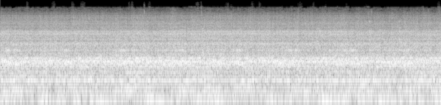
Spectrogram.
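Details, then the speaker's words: Old power hacksaw being recommissioned: steady, rough, gritty whirr with a hissy edge over the saw's running noise; the electric motor needs new bearings. "as you can probably hear, the motor needs a set of bearings in it,"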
